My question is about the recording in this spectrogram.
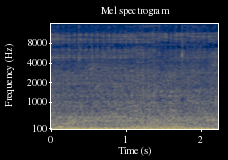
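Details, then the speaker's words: Honda Click 160 scooter under one year old, previously noisy valve ticking, after intake rocker arm replacement: low steady idle hum, very quiet, no ticking from the valve area. "So o na yung motor Ayan napakatahimik na natapos na natin doon pinalitan na natin ng rocker arm ng intake"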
